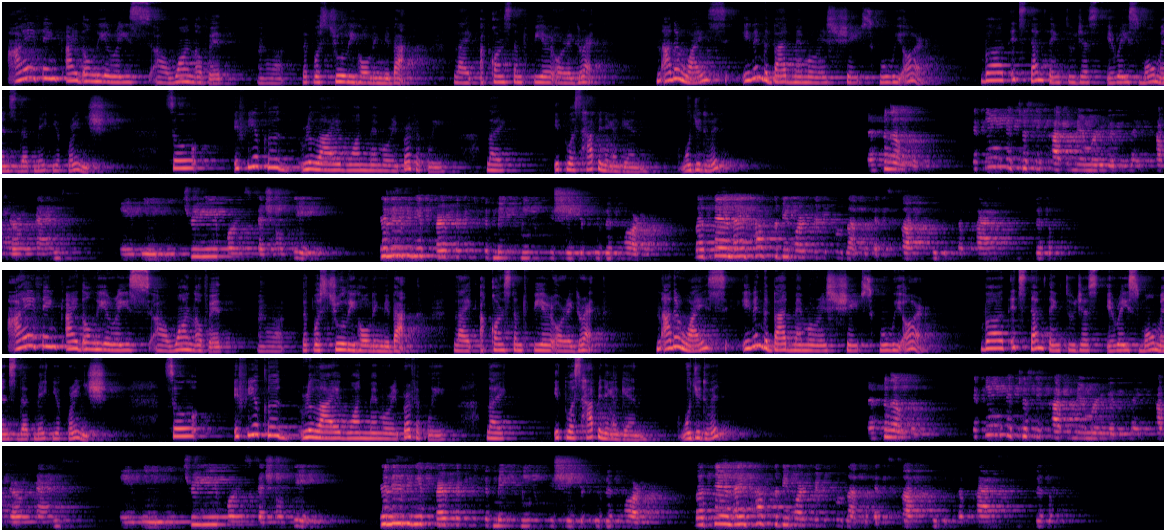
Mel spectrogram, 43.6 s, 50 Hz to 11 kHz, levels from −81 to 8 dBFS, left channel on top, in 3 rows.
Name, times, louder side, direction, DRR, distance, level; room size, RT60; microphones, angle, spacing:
voice 1, 0.1-2.7 3.2-5.0 5.6-7.4 8.2-11.6 12.2-15.8 16.6-17.0 17.4-20.1 20.6-20.8 21.4-22.6 23.0-23.5, right 2 dB, 55° right, 5 dB, 0.9 m, -28 dB
voice 2, 25.3-26.0 26.8-29.8 30.5-32.9 33.8-37.1 37.7-40.0 40.3-40.8 41.2-41.5 42.0-42.2, right 2 dB, 25° left, -1 dB, 2.7 m, -29 dB
23.5 x 17.5 x 6.9 m, 0.99 s
head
